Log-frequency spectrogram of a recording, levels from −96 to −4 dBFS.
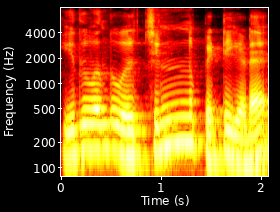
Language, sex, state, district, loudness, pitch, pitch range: Tamil, male, Tamil Nadu, Kanyakumari, -14 LUFS, 145 Hz, 135-165 Hz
